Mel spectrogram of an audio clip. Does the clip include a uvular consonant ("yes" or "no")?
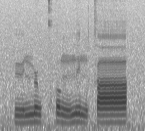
no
